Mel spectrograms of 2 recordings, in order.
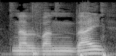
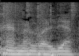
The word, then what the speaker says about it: Nalbandian: Está muy difícil, Nalbandai. – Exacto, está muy difícil de pronunciar el nombre, Nalbandai. – Pero bueno, ahí está, Rafael Nadal que avanzó a octavos. Fíjate que esto del deporte... – Nalbandian.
